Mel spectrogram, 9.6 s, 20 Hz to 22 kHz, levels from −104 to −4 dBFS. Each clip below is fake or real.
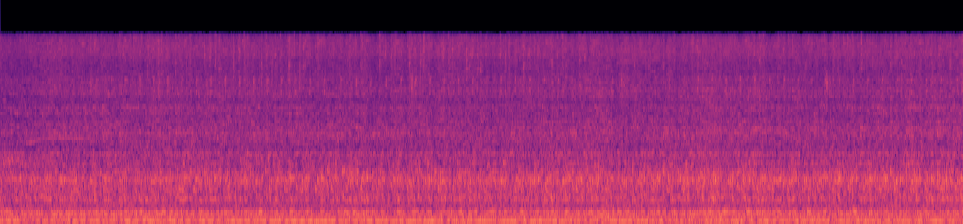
real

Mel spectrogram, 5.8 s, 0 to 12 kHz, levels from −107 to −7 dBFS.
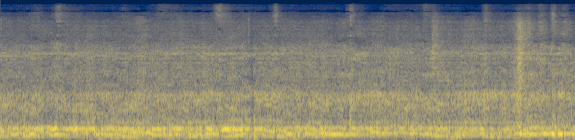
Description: fake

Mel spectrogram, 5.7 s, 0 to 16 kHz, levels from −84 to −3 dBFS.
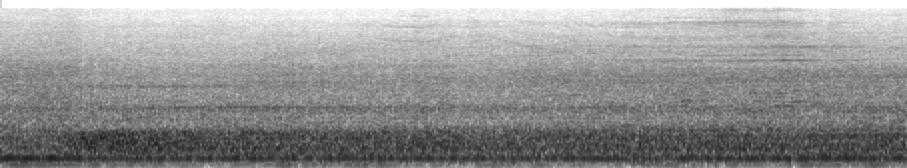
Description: real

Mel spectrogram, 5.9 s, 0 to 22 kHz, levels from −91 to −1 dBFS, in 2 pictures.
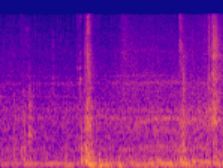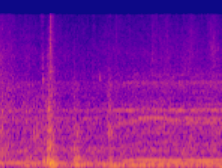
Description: real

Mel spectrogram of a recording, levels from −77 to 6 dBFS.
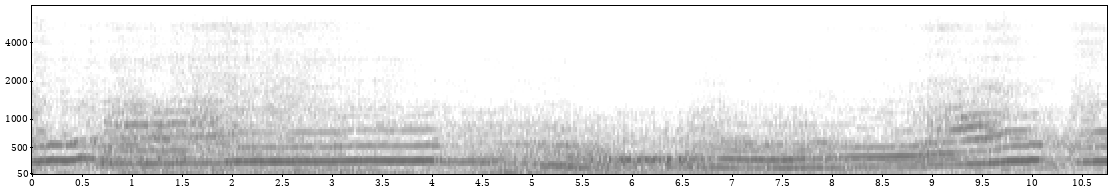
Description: fake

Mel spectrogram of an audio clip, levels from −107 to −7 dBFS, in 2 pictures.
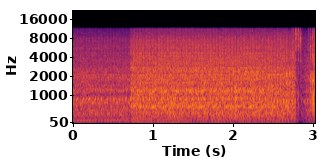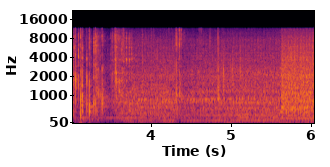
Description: real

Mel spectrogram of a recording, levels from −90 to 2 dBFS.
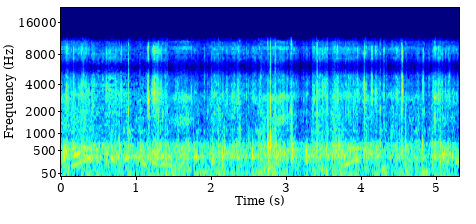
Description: real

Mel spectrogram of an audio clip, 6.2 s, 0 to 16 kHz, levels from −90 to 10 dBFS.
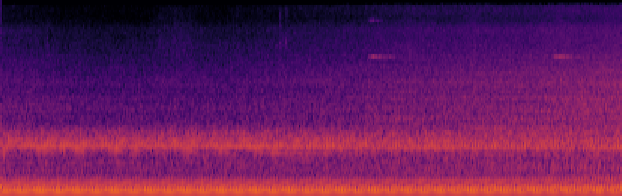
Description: real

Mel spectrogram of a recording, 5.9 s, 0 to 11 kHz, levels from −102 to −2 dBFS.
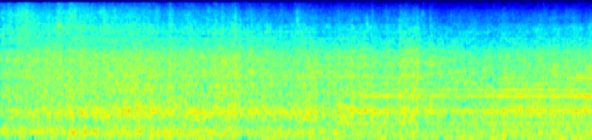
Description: real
